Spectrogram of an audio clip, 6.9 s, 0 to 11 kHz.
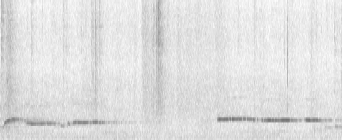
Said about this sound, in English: It's a guy in the next aisle. What he is whistling is Schubert's Piano Trio No. 2.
